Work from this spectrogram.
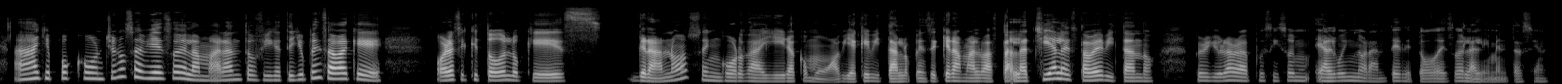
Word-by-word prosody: Ay, 255 +5 +4
¿a - - -2
poco? 280 -1 -3
Yo 290 +3 -4
no 360 - -2
sabía 310 -6 +2
eso 275 +2 -4
del 275 -4 +3
amaranto, 210 +2 -1
fíjate, 205 0 -6
yo 230 +1 -4
pensaba 265 -3 +5
que, 205 -8 +3 0.5
ahora 195 +2 +7
sí 220 0 -10
que 225 - -6
todo 200 -1 +2
lo 190 -2 -4
que 160 -1 +2
es 160 - -9 0.2
granos 180 - +2
engorda 165 -5 -3
y 145 0 -7
era 145 0 0
como 135 -4 -9
había 130 0 -3
que 160 - -2
evitarlo, 140 -3 0
pensé 145 0 -6
que 170 - +4
era 165 -1 +4
malo, 150 -1 0
hasta 140 - +2
la 160 0 +3
chía 245 - +3
la 255 - +4
estaba 195 -3 +3
evitando, 160 -5 -1 0.4
pero 175 0 -6
yo, 165 -1 -8
la 190 +3 -1
verdad, 175 -3 -1
pues 175 0 -18
sí 170 - -17
soy 180 +2 -9
mu 175 -1 -14
algo 160 +1 -2
ignorante 160 -3 -10
de - - -16
todo 135 - -11
eso 140 +4 -10
de 160 - -6
la - - -5
alimentación. 65 - -15
175 Hz, 205 wpm, -24 LUFS, 155-225 Hz, 0.5 s, ahora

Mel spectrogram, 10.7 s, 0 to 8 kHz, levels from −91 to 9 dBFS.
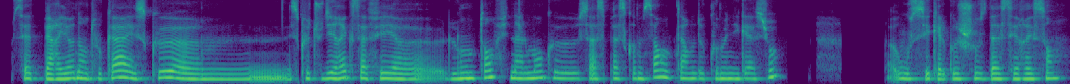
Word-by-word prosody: cette 200 0 -3
période 190 +2 +3
en 205 - +3
tout 195 -1 -6
cas. 235 +5 +3
Est-ce 205 -2 -1
que, 235 +3 +2
hem, 185 - 0
est-ce - - -5
que 205 - -1
tu 195 0 -7
dirais 205 +2 +3
que 220 - -8
ça 210 -2 0
fait, 205 -1 +1
heu, 185 +1 -2
longtemps 210 +5 +3
finalement 215 -2 +1
que 205 -3 -4
ça 195 0 -2
se 195 - -7
passe 200 0 -4
comme 200 -1 -2
ça 240 +6 0
en 250 - +2
termes 205 -3 -2
de 200 - -5
communication? 195 +6 -1 1.1
Heu, - - -8
ou 195 -1 +1
c'est 195 0 0
quelque 185 0 -1
chose 200 0 -1
d'assez 195 0 +2
récent? 195 +2 +1
200 Hz, 195 wpm, -20 LUFS, 190-210 Hz, 1.1 s, période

